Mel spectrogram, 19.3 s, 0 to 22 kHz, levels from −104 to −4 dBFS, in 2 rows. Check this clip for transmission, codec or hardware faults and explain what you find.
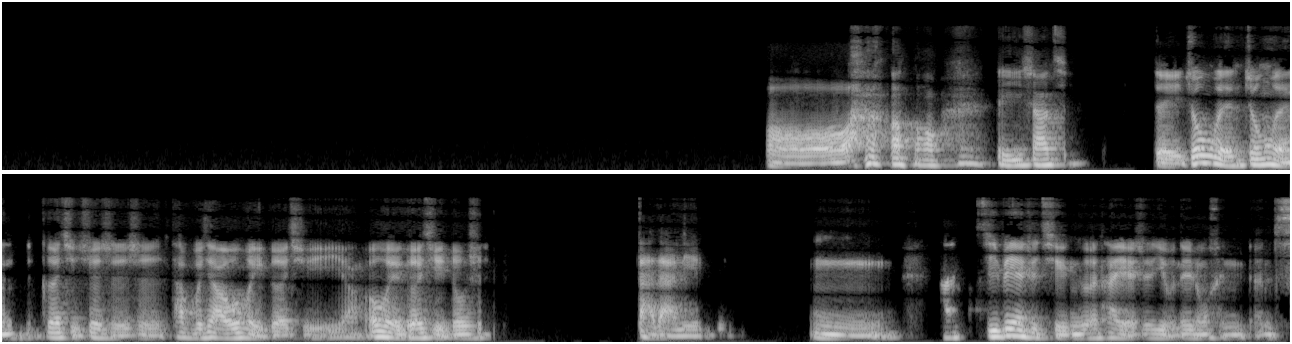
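One fault runs through the whole speech clip. Channels drifting apart: the two sides run on separate clocks, off by around 30 ppm, so their delay slides to about half a millisecond. In mono this gives slow flanging, seen as comb notches sweeping across a spectrogram.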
